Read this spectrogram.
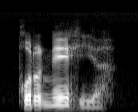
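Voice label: "poronehia", Māori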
